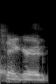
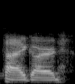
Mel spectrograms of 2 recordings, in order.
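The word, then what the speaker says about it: Tigard: with pronouncing the names i always called it tiggered but it is thai guard yeah no i always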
